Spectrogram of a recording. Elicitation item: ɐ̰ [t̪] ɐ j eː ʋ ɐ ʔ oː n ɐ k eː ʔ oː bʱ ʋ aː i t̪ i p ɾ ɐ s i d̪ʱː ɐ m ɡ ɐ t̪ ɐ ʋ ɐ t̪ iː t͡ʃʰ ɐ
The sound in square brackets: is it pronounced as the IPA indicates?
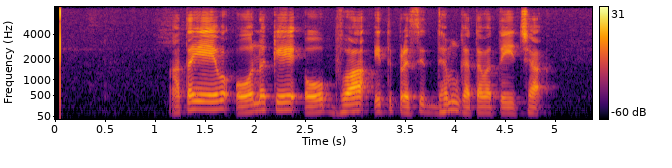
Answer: yes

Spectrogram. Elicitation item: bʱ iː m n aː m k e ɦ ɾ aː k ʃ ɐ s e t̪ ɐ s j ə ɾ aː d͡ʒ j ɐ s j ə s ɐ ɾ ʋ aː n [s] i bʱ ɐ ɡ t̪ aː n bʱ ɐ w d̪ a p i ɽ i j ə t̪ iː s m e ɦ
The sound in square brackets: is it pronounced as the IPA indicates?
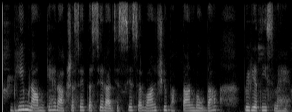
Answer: no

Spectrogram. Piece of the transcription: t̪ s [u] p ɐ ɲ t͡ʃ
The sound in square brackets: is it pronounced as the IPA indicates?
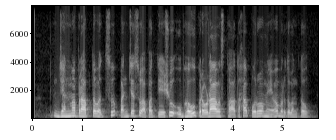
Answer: yes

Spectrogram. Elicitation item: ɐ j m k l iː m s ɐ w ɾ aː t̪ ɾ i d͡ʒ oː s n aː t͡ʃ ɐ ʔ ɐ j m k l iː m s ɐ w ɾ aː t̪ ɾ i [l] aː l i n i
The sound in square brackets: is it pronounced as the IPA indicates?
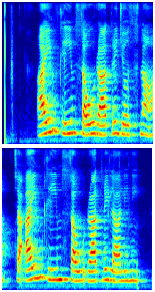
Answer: yes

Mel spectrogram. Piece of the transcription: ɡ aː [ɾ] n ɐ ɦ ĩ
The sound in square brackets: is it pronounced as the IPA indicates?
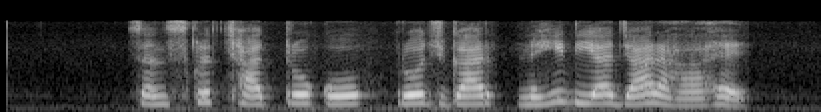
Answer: yes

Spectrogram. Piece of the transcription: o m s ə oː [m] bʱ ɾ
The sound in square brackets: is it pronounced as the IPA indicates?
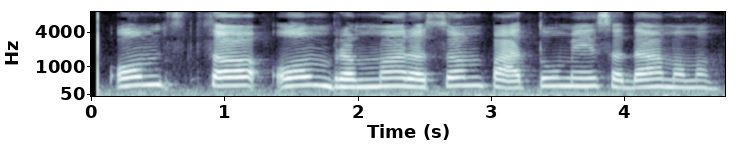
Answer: yes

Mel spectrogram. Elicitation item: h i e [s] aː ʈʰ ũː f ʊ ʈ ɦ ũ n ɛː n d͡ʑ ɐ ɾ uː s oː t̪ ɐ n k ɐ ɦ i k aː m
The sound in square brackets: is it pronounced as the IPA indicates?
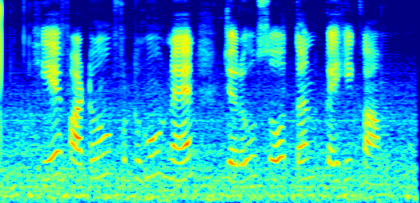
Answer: no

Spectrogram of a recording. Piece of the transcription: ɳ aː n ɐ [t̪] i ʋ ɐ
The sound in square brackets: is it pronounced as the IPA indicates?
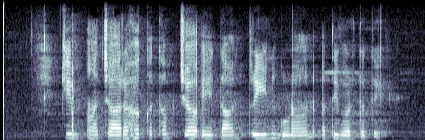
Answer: yes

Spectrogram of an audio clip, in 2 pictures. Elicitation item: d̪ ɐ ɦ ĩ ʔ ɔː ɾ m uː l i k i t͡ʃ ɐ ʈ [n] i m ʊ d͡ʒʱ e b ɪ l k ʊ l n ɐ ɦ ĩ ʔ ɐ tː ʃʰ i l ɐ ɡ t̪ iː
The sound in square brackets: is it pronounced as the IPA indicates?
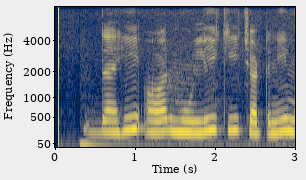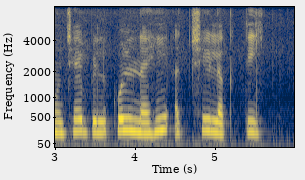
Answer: yes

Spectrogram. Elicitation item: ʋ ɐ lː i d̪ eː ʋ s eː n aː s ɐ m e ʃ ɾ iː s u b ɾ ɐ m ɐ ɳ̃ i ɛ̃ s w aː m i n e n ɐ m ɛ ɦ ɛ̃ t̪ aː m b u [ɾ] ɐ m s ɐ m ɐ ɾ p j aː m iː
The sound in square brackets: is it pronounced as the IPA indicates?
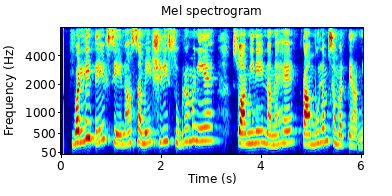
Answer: no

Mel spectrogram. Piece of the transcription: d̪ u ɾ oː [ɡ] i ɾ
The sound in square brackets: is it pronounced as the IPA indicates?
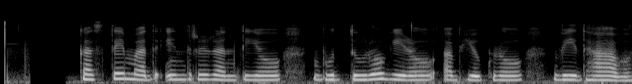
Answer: yes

